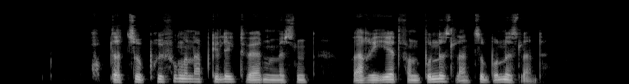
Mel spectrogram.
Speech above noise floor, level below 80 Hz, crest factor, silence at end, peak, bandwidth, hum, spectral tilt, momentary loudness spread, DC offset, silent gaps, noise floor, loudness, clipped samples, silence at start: 51 dB; -60 dBFS; 22 dB; 0.85 s; -6 dBFS; 11.5 kHz; none; -5.5 dB/octave; 10 LU; under 0.1%; none; -76 dBFS; -26 LUFS; under 0.1%; 0.9 s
